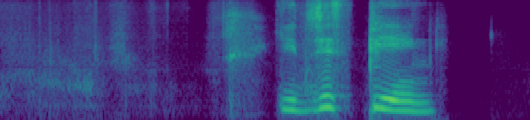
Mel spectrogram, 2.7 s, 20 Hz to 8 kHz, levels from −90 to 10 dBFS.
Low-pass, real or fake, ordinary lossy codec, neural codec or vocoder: none; fake; none; codec, 16 kHz, 0.8 kbps, ZipCodec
